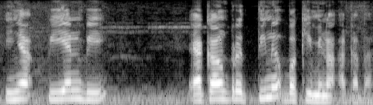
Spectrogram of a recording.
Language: Santali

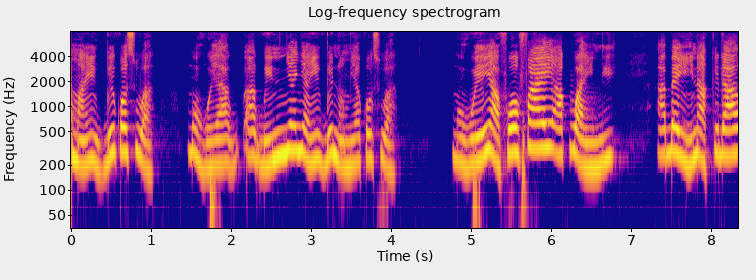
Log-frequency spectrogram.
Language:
Gola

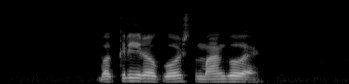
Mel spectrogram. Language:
Dhatki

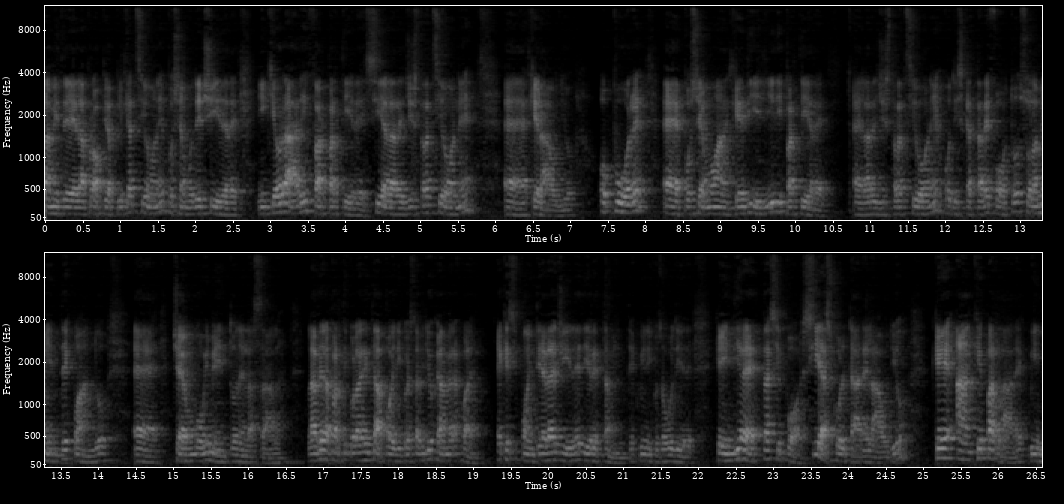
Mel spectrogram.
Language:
Italian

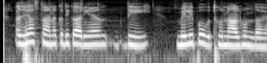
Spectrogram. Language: Punjabi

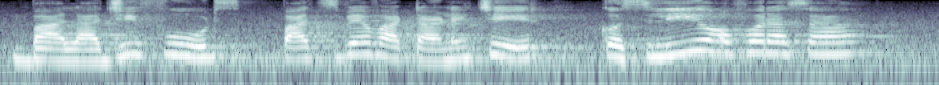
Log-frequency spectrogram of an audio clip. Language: Konkani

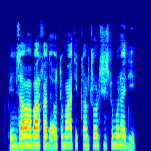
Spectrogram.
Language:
Pashto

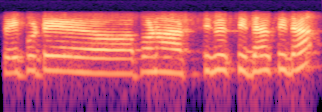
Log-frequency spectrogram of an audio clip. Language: Odia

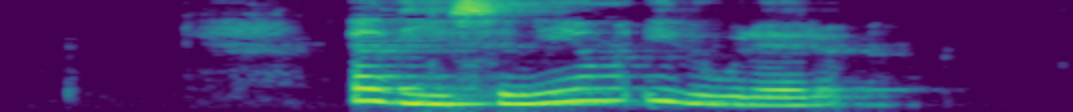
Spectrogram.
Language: Kabyle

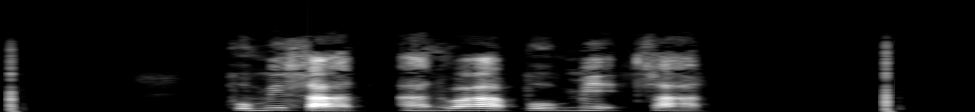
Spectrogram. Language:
Thai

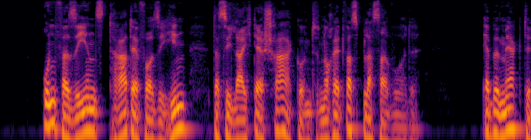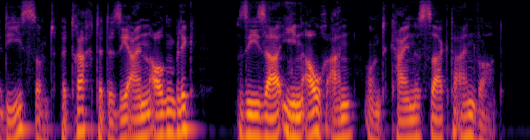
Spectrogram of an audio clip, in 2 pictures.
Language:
German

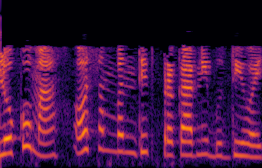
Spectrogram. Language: Gujarati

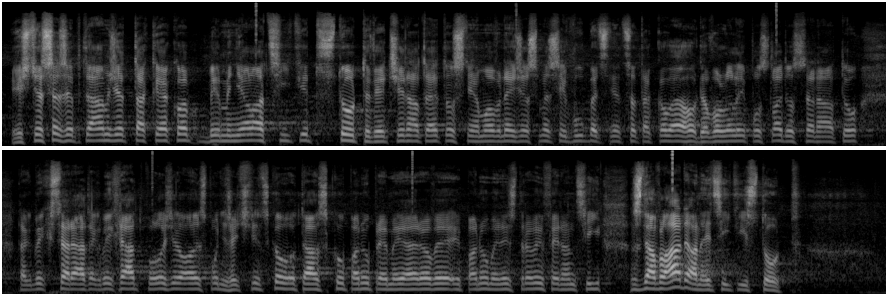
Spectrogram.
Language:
Czech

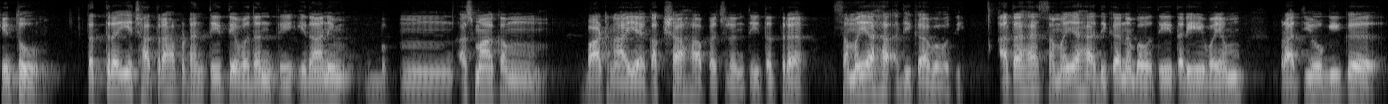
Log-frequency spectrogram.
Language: Sanskrit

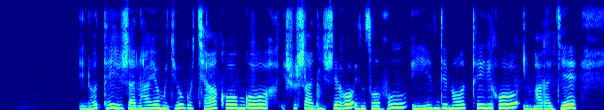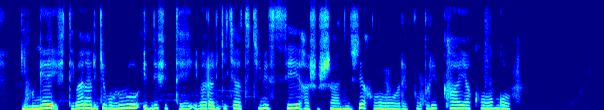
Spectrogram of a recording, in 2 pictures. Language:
Kinyarwanda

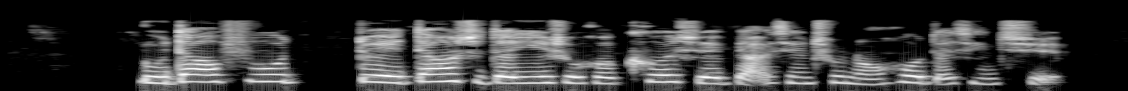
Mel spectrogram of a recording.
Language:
Chinese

